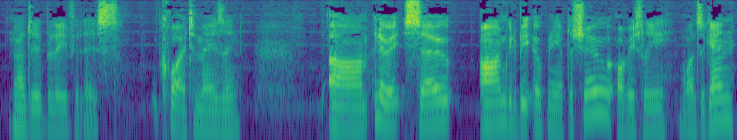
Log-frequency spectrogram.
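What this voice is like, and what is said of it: Put-on British accent. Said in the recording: “I'm talking my British accent”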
